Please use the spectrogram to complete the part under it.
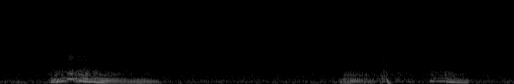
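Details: Low, grumbling snore from a sleeping Basset Hound: one long rattling breath at the start, then two shorter, softer snorts after a pause.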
